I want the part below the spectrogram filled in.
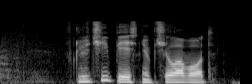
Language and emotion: Russian, neutral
